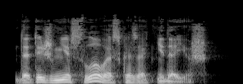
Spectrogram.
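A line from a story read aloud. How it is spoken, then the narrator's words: Angry. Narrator (Russian): сердито ответил Шуйка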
